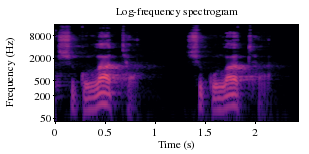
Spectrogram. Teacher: shukulata shukulata in arabic also with the stress on the first syllable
